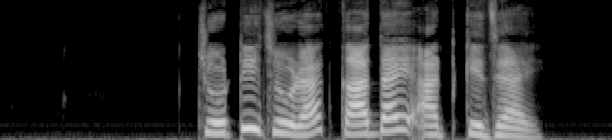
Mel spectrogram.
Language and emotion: Bengali, neutral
